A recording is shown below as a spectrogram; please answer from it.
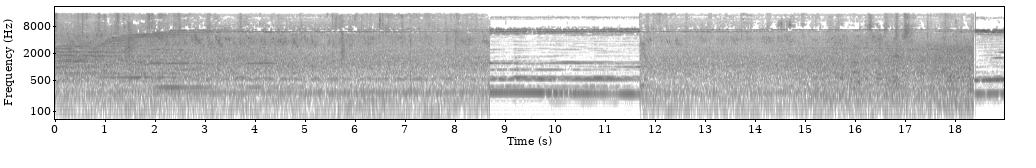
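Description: Steady outdoor street noise from passing traffic, with soft background music underneath. About nine seconds in, the noise cuts out for roughly three seconds and only the music is heard, then the noise returns.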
